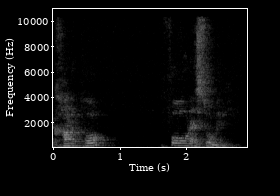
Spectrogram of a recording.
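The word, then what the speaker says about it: καρποφορήσωμεν: 카르포 포레소멘. 카르포 포레소멘. 이 포와 이 포는 발음이 영어의 P와 F 차입니다.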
